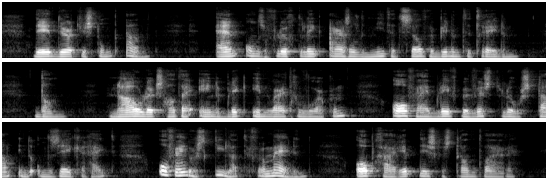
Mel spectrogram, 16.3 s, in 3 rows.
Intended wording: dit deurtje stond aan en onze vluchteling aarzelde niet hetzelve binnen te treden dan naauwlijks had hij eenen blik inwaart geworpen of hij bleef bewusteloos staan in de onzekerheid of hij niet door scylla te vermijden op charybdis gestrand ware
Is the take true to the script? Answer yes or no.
no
